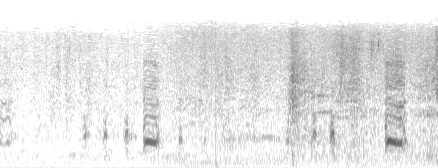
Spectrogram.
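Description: Chicken clucking faintly: a few short, scattered clucks, the clearest about a second and a half in and just before the end.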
